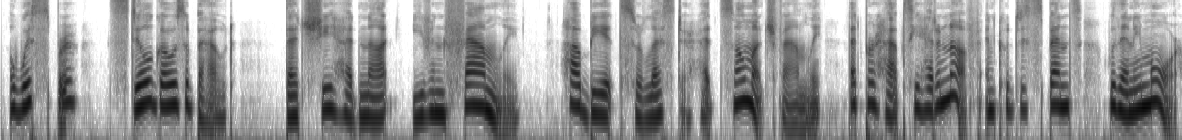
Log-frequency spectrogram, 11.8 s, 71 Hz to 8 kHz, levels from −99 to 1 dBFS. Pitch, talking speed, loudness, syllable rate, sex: 195 Hz, 145 wpm, -18 LUFS, 4.7 syllables/s, female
